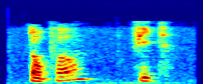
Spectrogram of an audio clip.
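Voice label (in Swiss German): "topform", Alsatian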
